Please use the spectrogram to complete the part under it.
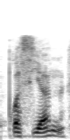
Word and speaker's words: Procyon: puis arrive sur Terre, puis est adopté par le professeur Prosikion. Je, me souviens plus de la prononciation, là. Excusez-moi si je la massacre, j'avais 4-5 ans. je, viens d'ouvrir Wikipédia, Procyon, c'est bien ça.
